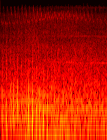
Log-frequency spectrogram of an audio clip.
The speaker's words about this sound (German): Oft bekommen die Kreuzer Hilfe aus der Luft. In langer Tradition arbeiten die Rettungsorganisationen weltweit mit Hubschrauberstaffeln der Marine zusammen. So auch in Cuxhaven. Der Hubschrauber kann als Vorhut schnell am Einsatzort sein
